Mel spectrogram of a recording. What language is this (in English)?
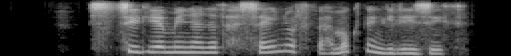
Kabyle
